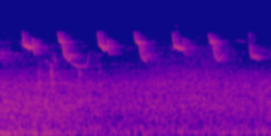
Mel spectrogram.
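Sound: common chiffchaff song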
